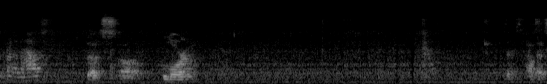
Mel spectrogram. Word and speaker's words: Lara: I thought that was pronounced Lara. He's pronouncing it Laura, but the prosecutor's also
